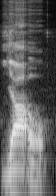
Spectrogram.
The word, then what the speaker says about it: Yaho: chick by itself so the name has to be pronounced yaho the Egyptian text reads in full land of the nomads of yaho this is clearly a reference to our people in Canaan and yaho is what the Egyptians heard when our people uttered God's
